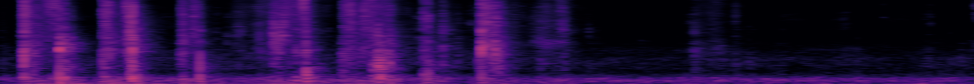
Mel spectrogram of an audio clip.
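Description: Oracle cards riffled and shuffled by hand in a quiet room, a run of crisp flicking bursts that thins out into near silence before one final tap.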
